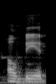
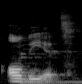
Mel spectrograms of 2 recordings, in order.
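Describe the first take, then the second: First: It is said in an American accent. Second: It is said in a British accent. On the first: "Let's say the American accent" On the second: "and the British accent"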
